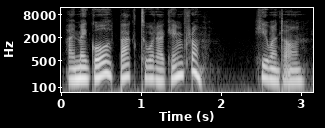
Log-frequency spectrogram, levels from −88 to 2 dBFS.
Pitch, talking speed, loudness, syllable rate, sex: 175 Hz, 230 wpm, -18 LUFS, 5.4 syllables/s, female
